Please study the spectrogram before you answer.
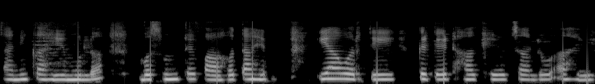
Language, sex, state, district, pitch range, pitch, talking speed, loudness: Marathi, female, Maharashtra, Pune, 225-240 Hz, 230 Hz, 130 wpm, -26 LUFS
